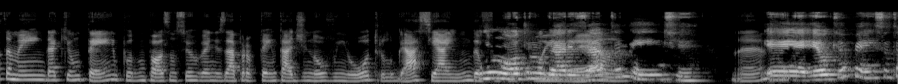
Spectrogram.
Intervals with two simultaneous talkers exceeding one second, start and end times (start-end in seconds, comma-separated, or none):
4.8-6.3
